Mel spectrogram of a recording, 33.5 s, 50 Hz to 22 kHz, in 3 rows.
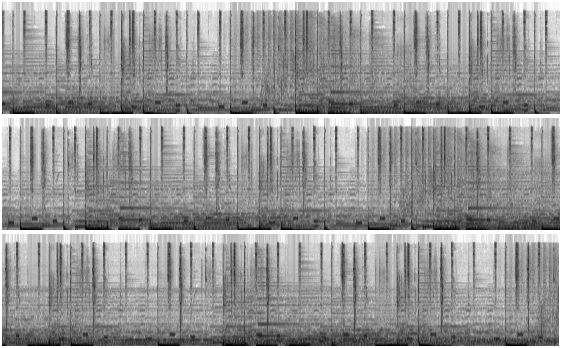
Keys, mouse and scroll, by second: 0.2 click, 0.9-3.8 scroll down 1, 3.8-5.1 drag, 5.1-6.4 scroll down 3, 6.4-7.0 drag, 7.0-7.5 scroll down 2, 7.9-11.1 drag, 13.2-15.1 middle drag, 15.1-15.7 scroll up 4, 15.7-17.3 middle drag, 17.3-18.1 scroll down 3, 18.1 click, 18.5 Tab, 19.5 a, 19.7 a, 20.1 a, 21.0 r, 22.9 Tab, 23.5-24.1 scroll up 4, 24.1-25.7 middle drag, 25.7-26.7 scroll down 3, 26.7-27.4 middle drag, 27.4-28.4 scroll up 3, 28.4 click, 29.4 Tab, 31.6 ctrl+r.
